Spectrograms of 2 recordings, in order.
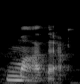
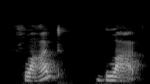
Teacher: So, the vowel diagram indicates that this is a central sound in English, that is the central part of the tongue is slightly raised toward the palate. Now, also from the diagram, we can understand that this is an open sound in English, a. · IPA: /ʌ/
